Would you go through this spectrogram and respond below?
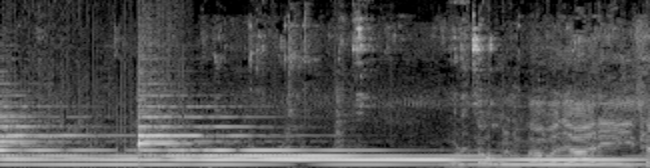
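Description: A temple bell at a mandir in Uttar Pradesh is struck once and rings on with a long, loud, sustained hum, and voices begin talking over the fading tone near the end.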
